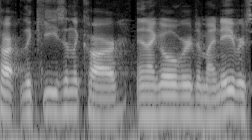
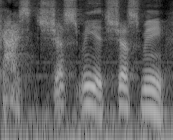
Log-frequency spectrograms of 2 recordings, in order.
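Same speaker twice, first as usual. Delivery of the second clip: soft, high soothing voice; retold reassurance; 4 semitones higher, 6 dB quieter than usual. Dog sitter calming spooked dogs on the deck, reassuring. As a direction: hush it gently, pitched up.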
